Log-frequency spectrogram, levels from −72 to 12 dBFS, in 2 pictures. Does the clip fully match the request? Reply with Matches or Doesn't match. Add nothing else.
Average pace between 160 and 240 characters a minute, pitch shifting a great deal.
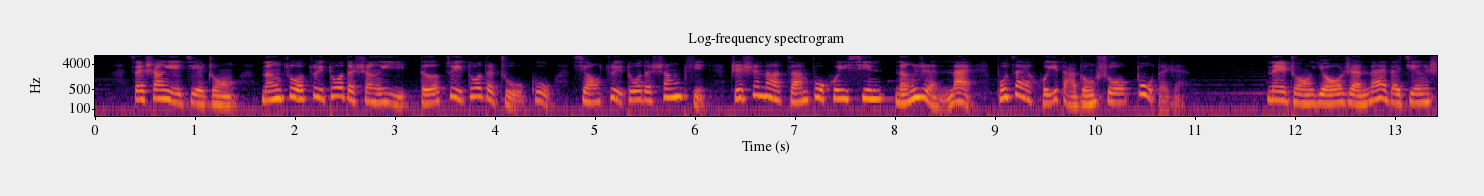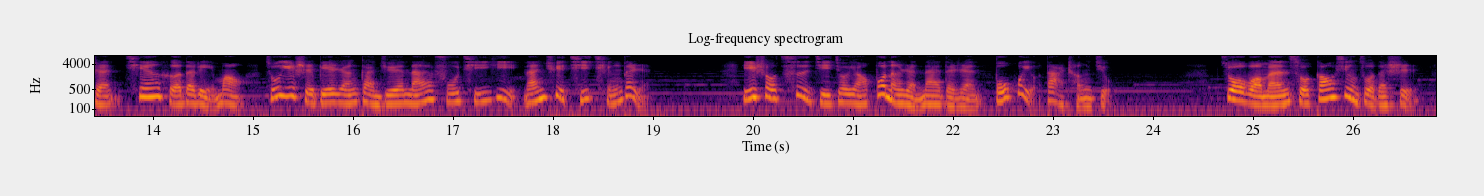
Matches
